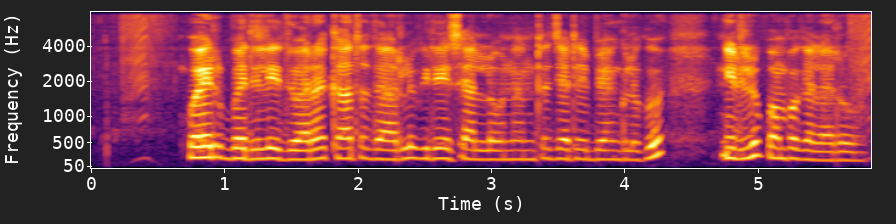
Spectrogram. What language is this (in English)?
Telugu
